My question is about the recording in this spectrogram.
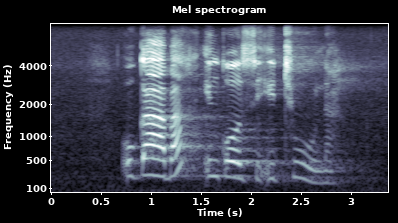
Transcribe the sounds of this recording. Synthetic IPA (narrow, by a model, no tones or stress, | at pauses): uk̬ʼaɓaiŋkʼosiʔitʰuːna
